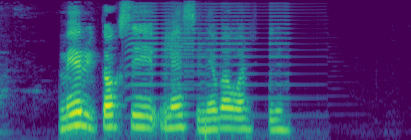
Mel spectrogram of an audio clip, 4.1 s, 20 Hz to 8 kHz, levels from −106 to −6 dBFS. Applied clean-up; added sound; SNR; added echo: neural mask model RNNoise.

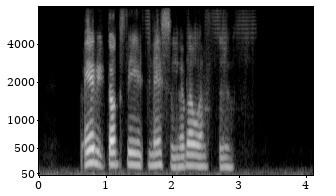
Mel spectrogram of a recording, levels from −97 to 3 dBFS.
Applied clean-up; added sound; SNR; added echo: neural diffusion model UNIVERSE++.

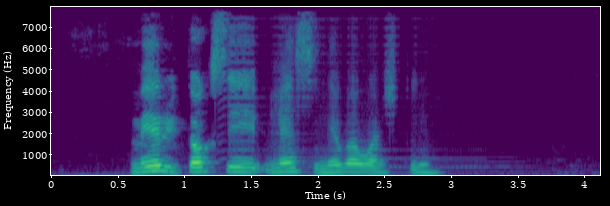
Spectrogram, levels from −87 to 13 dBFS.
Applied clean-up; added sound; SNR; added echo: neural separator model SepFormer DNS4.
